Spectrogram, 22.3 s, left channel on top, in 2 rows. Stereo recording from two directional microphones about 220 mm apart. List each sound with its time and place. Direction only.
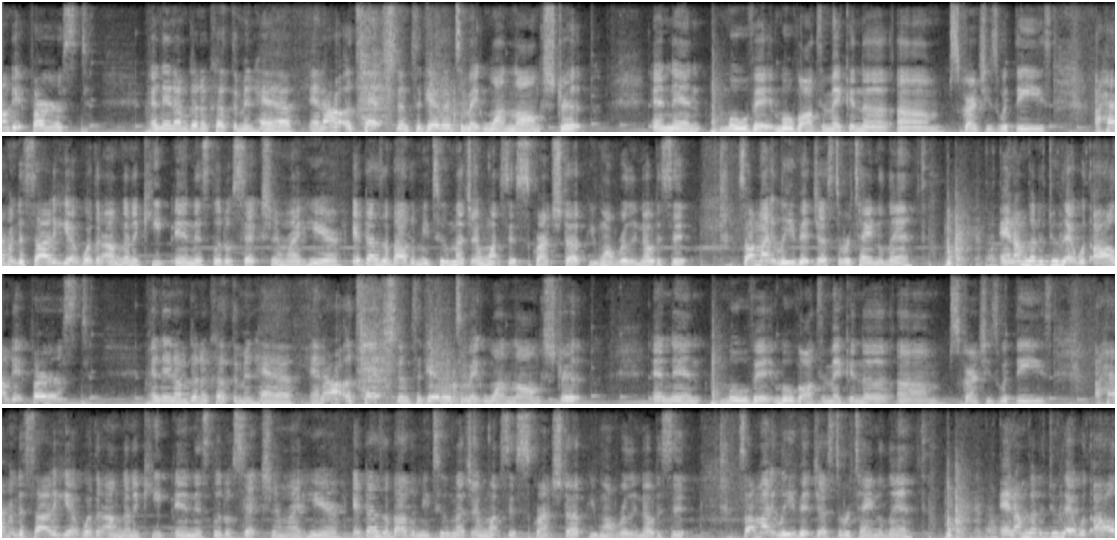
0.1 s speech: 45° left (ahead or behind)
1.5 s speech: 45° left (ahead or behind)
